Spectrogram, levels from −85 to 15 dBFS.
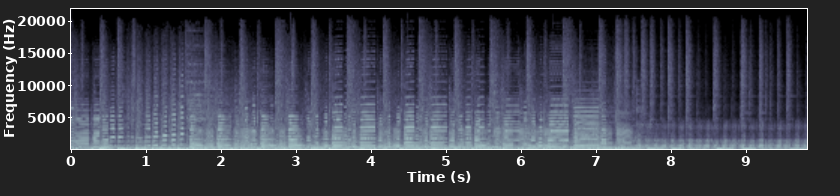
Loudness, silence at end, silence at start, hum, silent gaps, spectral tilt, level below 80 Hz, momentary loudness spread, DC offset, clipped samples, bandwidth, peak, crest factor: -14 LUFS; 0 s; 0 s; none; none; -4.5 dB/octave; -20 dBFS; 6 LU; under 0.1%; under 0.1%; 19 kHz; 0 dBFS; 14 dB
